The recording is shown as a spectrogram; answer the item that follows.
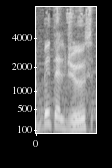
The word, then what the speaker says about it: Bételgeuse: supernova pour le moment quant à la manière de prononcer correctement Bételgeuse tu peux le faire comme bon te semble tu peux même dire beteljuice si tu en as envie la supernova 1987A a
